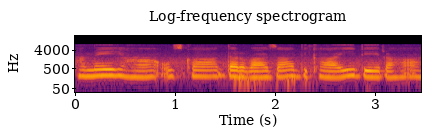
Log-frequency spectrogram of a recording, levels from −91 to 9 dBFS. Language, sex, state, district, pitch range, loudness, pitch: Hindi, female, Haryana, Charkhi Dadri, 195-215 Hz, -17 LUFS, 205 Hz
